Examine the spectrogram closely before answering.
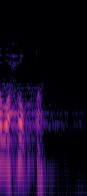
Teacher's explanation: وحقت، الحاء ماذا؟ مرقة وقاف مفخمة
